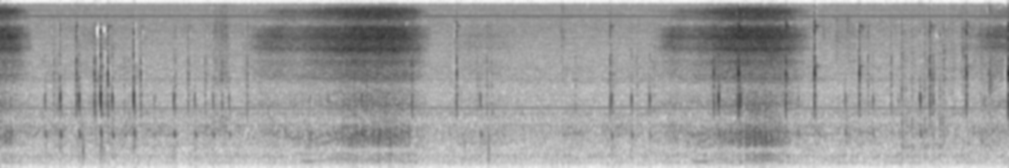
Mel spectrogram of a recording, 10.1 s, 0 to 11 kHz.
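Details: Sleeping person snoring: two slow, rough, breathy rushes of sleep breathing at about 13 breaths a minute, with faint clicking in the background.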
